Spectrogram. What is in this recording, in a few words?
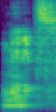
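"minutes", robot voice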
